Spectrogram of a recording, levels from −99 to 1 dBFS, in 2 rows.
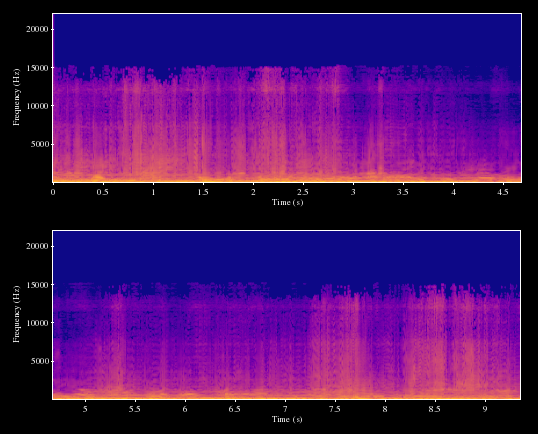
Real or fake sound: fake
